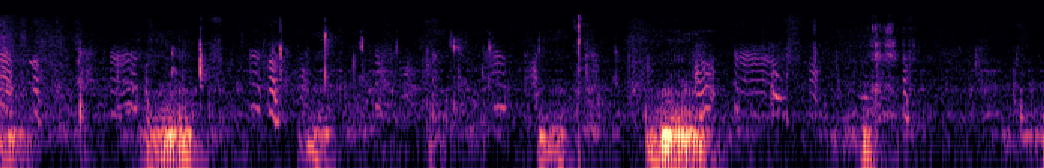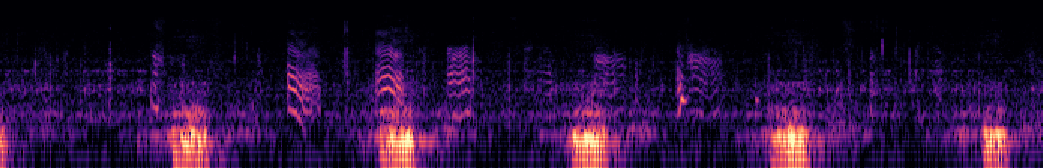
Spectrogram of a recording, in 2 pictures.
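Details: Several Central Asian Shepherd Dog puppies whimpering in thin, bending whines and brief squeaks, scattered through the clip, with repeated dull low thuds underneath.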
